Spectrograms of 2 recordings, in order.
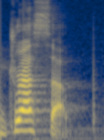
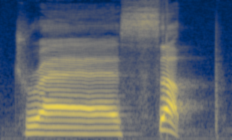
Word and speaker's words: dress up: And notice that when we pronounce the phrasal verb, the stress is usually on the second part of the phrasal verb on the particle. In this case, the word up. Dress up. We don't say dress up.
